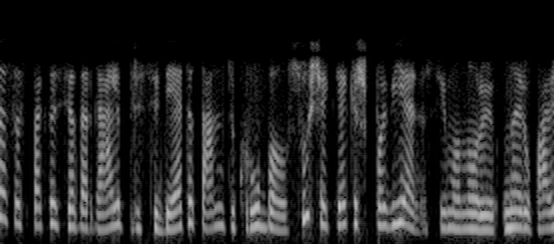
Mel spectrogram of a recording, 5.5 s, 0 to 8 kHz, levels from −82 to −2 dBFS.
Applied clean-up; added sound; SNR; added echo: none; none; none; none.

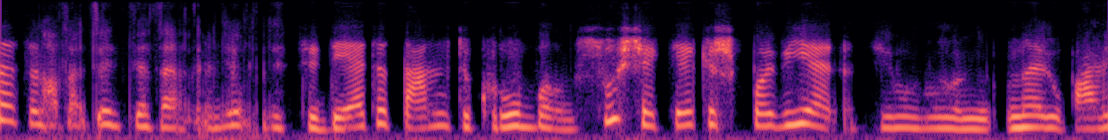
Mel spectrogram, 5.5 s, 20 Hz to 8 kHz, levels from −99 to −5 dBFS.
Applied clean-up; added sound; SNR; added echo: neural diffusion model UNIVERSE++.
